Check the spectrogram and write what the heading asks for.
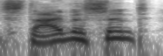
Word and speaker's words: Stuyvesant: but is it Stuyvesant, the elite school in New York City? – That's right.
